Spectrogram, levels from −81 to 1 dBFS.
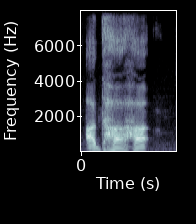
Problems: constant background noise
